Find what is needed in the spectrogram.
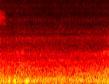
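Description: Steady low rumble of wind on the microphone and road noise from a moving motorcycle.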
